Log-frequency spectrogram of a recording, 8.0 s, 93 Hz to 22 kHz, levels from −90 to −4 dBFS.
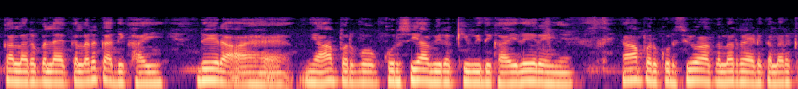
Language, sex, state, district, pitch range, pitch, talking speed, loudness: Hindi, male, Haryana, Rohtak, 135-150 Hz, 145 Hz, 205 wpm, -15 LUFS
